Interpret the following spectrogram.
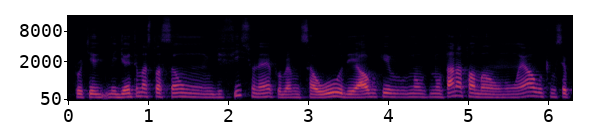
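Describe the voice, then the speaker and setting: A man's voice: a little high, fairly even intonation, brisk, a little mellow. A Brazilian man hosting a casual faith podcast interview, asking questions and padding them with fillers. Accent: Brazilian Portuguese. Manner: asks questions with many "cara" and "né" fillers. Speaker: podcast host.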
